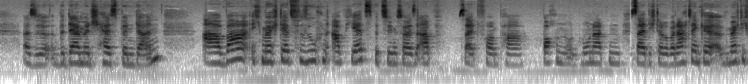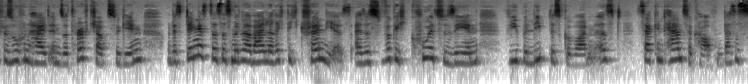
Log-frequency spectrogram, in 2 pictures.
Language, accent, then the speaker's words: German; Germany; born there; weil wir sind jetzt vielleicht hier in Deutschland geboren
